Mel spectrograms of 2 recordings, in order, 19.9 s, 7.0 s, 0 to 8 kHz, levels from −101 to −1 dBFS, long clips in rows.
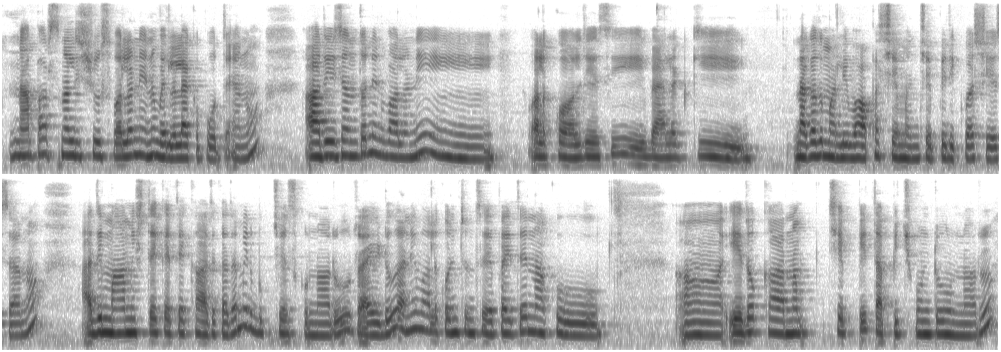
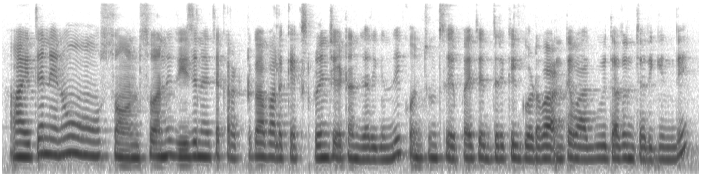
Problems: background sounds at intervals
